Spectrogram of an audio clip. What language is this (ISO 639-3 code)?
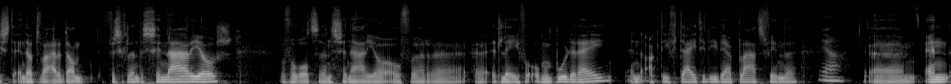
nld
